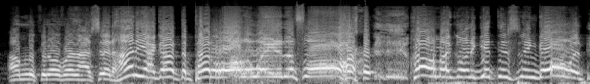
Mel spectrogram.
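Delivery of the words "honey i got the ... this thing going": shouted high and loud at his wife; retold panicked shout; frustrated shout. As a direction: yell it in panic, foot on the floor. Retelling panic at stalled truck.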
